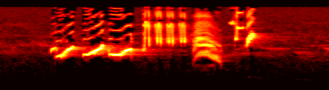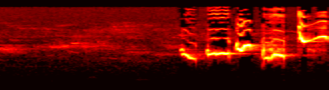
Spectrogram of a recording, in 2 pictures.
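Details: Song of a female common blackbird: a mellow warbled phrase sliding around mid pitch, then a burst of scratchy high twittering; after a quiet gap, a second fluty phrase with sharp high squeaks starts.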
